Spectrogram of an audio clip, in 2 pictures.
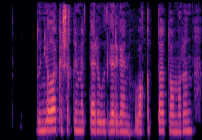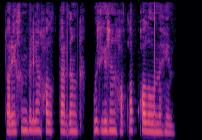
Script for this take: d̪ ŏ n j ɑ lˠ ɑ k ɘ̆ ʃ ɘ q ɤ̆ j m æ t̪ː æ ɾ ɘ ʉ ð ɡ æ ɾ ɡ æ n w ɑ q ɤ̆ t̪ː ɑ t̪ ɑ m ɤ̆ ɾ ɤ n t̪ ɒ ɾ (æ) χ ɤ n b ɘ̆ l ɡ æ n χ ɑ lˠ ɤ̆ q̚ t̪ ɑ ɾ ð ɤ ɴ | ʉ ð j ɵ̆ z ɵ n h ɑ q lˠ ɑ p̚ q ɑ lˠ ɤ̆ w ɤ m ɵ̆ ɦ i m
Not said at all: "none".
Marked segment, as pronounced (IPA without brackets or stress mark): i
